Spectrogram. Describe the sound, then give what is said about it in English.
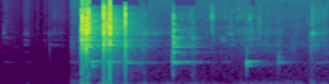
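A whiskey bottle's seal cracks open: a quick burst of three sharp crackling snaps, followed by a few fainter clicks and glassy ticks trailing off, with no voices. “Okay, it's a crack one, not a pop.”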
